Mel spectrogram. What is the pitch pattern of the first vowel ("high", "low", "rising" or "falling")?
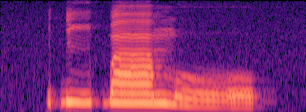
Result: high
